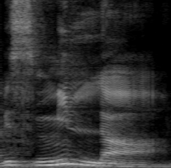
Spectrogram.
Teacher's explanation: جیسے یہ میم ہے، میم کو اگر آپ دیکھیں تو اس کے نیچے زیر ہے، اس لام کو ہم باریک پڑھیں گے۔ لفظ اللہ کے اس لام کو ہم باریک پڑھیں گے، یعنی پر نہیں پڑھیں گے جس سے منہ بھر کے جس طرح ہم پڑھتے ہیں۔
